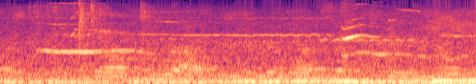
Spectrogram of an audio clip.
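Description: Kitten mewing: a thin, high mew lasting about half a second, then a short rising mew near the end.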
